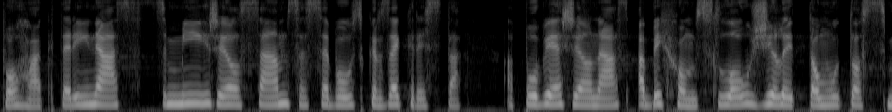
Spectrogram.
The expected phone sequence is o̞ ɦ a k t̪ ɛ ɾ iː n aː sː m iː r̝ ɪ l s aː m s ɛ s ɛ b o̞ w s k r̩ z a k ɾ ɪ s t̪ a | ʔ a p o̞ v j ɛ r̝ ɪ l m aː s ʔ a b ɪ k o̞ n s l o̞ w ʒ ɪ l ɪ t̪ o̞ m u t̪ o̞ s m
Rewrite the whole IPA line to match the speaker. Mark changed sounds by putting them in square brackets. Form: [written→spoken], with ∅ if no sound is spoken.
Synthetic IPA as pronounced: o̞ ɦ a k t̪ ɛ ɾ iː n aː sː m iː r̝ ɪ l s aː m s ɛ s ɛ b o̞ w s k r̩ z [a→ɛ] k ɾ ɪ s t̪ a | ʔ a p o̞ v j ɛ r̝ ɪ l [m→n] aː s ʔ a b ɪ [k→x] o̞ [n→m] s l o̞ w ʒ ɪ l ɪ t̪ o̞ m u t̪ o̞ s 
